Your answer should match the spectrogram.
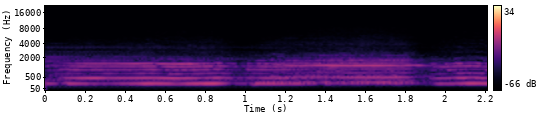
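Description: Trap beat outro: the melody's sustained notes play on their own, with the 808 bass and drums dropped out. The notes change about once a second.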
